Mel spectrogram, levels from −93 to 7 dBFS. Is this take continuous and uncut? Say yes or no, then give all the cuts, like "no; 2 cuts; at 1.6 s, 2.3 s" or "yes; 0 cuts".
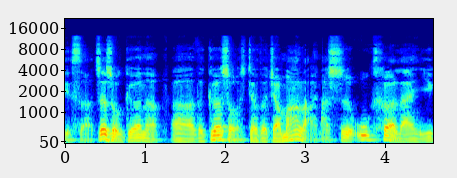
no; 2 cuts; at 1.3 s, 3.2 s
